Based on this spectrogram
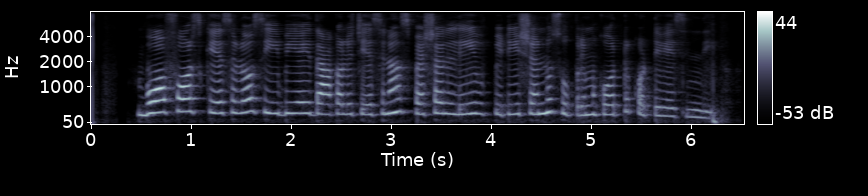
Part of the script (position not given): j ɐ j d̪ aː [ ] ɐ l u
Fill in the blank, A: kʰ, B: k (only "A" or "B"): B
